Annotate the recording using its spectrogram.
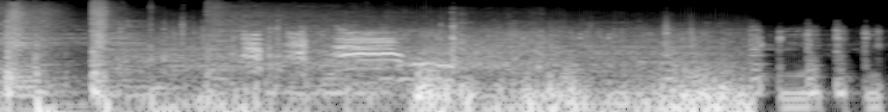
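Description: Wind rushing over the camera microphone as a group of road cyclists rides past, with a short voice call about halfway through. Background music cuts back in at the very end.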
